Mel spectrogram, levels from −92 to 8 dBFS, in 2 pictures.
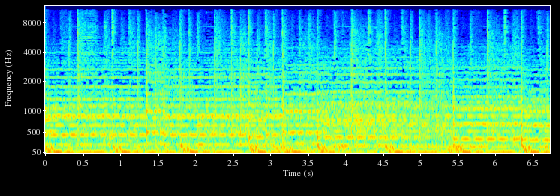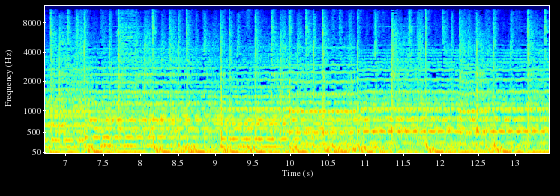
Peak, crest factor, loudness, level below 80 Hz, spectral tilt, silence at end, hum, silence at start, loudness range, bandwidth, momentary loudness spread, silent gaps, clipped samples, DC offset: -2 dBFS; 18 dB; -21 LUFS; -26 dBFS; -5.5 dB/octave; 0 s; none; 0 s; 1 LU; 11.5 kHz; 2 LU; none; under 0.1%; under 0.1%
